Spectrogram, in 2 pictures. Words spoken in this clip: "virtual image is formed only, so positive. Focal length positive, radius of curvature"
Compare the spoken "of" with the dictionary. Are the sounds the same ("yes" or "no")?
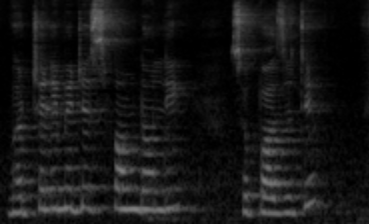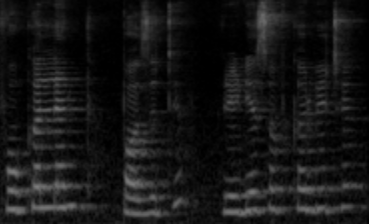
no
